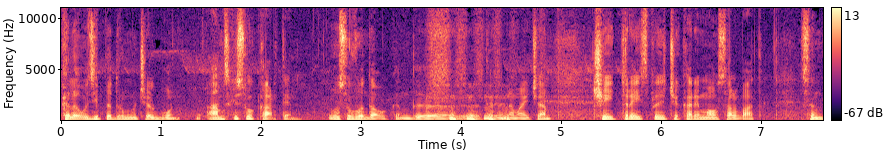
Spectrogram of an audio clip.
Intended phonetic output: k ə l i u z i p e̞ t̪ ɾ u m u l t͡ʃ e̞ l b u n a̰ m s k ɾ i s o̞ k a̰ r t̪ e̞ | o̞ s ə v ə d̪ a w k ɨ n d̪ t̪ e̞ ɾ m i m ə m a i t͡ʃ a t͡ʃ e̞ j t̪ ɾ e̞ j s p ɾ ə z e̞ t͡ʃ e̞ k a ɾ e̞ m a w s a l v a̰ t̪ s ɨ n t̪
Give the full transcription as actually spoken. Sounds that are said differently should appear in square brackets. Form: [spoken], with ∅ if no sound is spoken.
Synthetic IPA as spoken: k ə l [a] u z i p e̞ [d̪] ɾ u m u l t͡ʃ e̞ l b u n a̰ m s k ɾ i s o̞ k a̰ r t̪ e̞ | o̞ s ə v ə d̪ a w k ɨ n d̪ t̪ e̞ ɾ m i [n] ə m a i t͡ʃ a t͡ʃ e̞ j t̪ ɾ e̞ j s p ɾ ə z e̞ t͡ʃ e̞ k a ɾ e̞ m a w s a l v a̰ t̪ s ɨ n t̪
